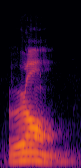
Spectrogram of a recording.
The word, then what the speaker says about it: wrong: letters in guide guide wrong the w is silent hones we have the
